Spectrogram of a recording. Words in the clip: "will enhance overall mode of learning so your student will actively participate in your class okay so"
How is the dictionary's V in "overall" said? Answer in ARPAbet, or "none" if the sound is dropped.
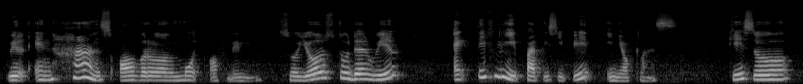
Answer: V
